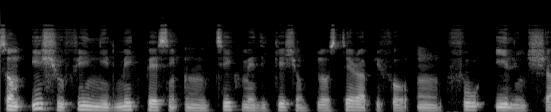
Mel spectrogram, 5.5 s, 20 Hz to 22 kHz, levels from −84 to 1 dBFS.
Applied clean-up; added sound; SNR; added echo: neural mask model Resemble Enhance denoiser.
